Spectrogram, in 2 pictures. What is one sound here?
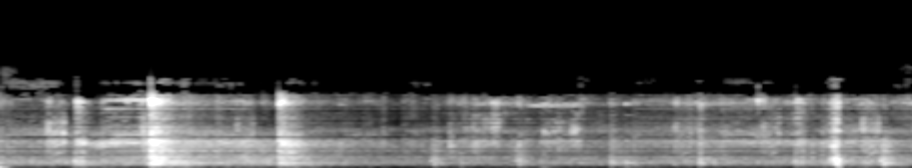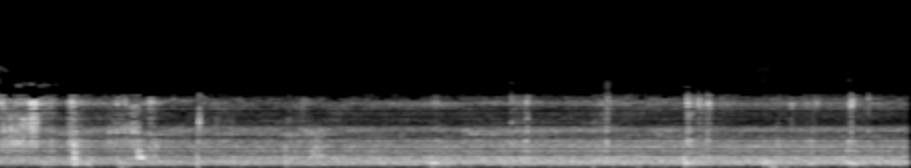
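Fingers tap on a glass touchscreen.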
